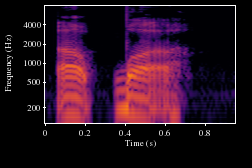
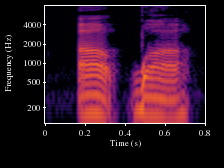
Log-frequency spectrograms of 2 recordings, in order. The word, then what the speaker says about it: akpa: Next, there is KP, which is pronounced B. An example of a word with B is Akpa. Akpa, which means bag in English.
